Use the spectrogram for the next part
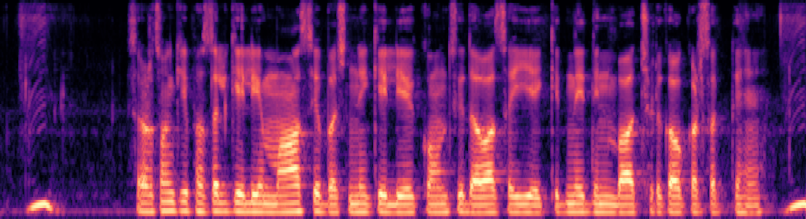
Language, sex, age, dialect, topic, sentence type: Hindi, male, 18-24, Garhwali, agriculture, question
